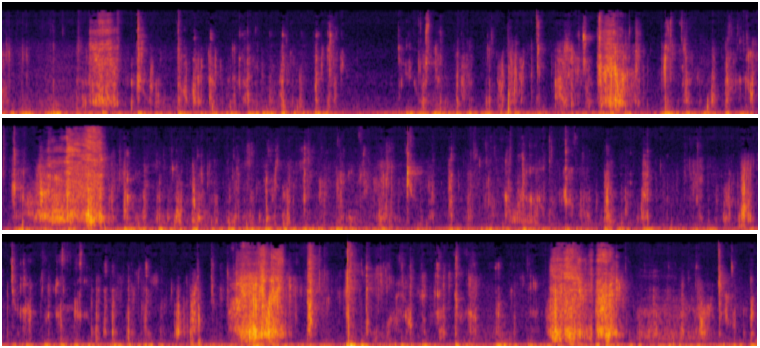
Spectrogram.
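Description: A person chewing braised octopus and squid right at a clip-on microphone: steady wet chewing with many small mouth clicks, broken by a handful of louder half-second wet sounds.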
